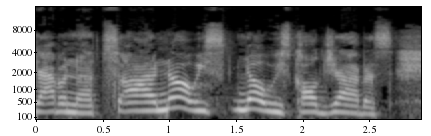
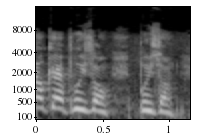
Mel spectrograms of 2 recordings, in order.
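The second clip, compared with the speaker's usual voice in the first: normal talking voice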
